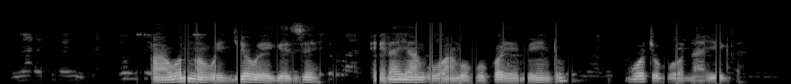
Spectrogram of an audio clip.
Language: Ganda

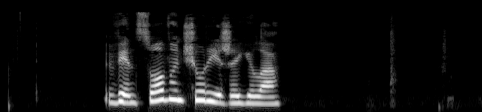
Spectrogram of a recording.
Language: Mari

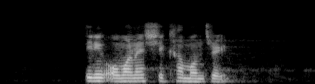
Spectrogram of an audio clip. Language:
Bangla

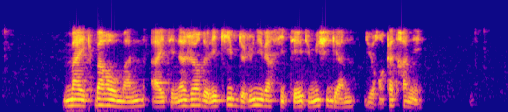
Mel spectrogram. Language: French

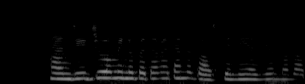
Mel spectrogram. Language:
Punjabi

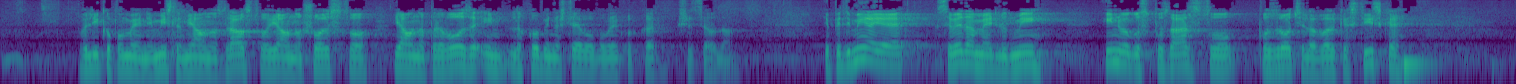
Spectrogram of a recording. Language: Slovenian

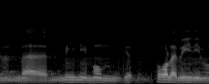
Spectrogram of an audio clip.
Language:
Estonian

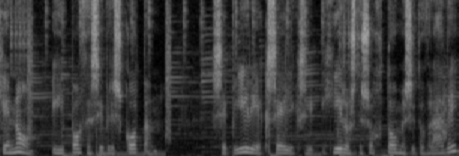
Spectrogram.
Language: Greek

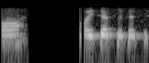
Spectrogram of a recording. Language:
Manipuri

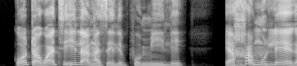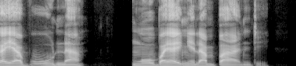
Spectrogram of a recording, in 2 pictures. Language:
North Ndebele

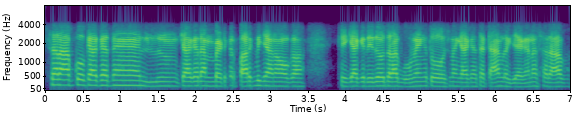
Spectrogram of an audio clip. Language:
Urdu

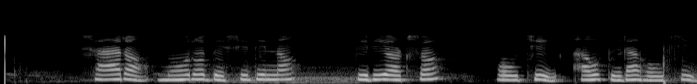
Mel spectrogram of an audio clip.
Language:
Odia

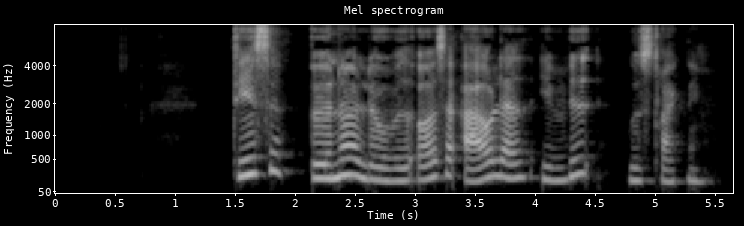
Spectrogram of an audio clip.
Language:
Danish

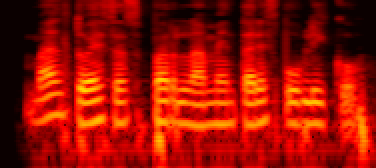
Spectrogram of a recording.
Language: Esperanto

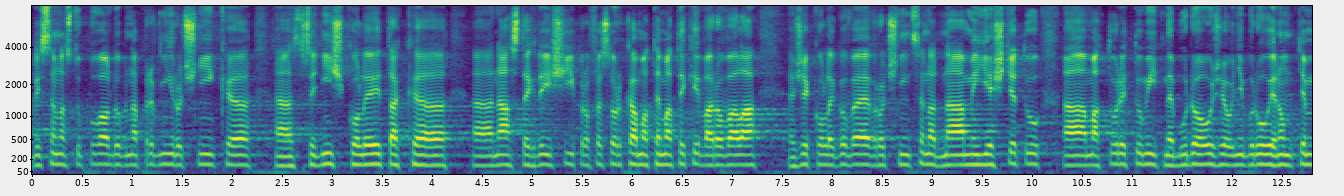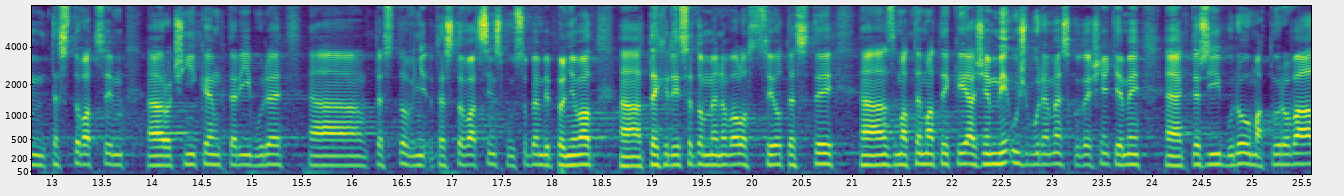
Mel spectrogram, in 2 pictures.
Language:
Czech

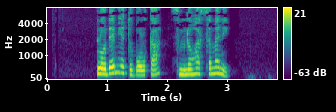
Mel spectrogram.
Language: Czech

